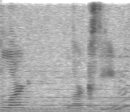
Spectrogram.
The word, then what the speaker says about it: Larxene: Next is Larxene?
